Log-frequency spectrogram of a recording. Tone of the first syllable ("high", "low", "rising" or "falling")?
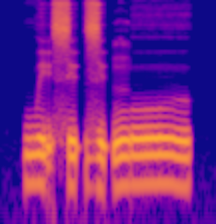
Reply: falling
